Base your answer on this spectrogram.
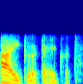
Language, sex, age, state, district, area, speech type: Malayalam, female, 30-45, Kerala, Kozhikode, urban, conversation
